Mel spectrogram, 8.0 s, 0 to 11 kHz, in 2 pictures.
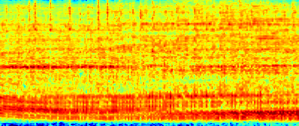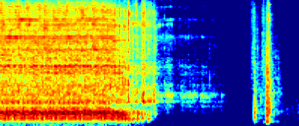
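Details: Jonsered 2171 chainsaw, neglected old saw first start after reassembly: steady high buzzing rev held evenly for several seconds, then clean shutdown; crisp and healthy.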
